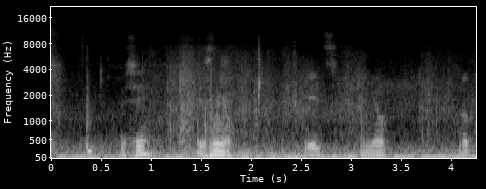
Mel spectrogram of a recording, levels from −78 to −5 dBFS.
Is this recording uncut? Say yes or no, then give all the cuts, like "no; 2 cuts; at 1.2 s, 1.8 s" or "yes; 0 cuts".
yes; 0 cuts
